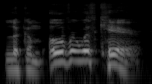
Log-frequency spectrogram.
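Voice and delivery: ordinary delivery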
